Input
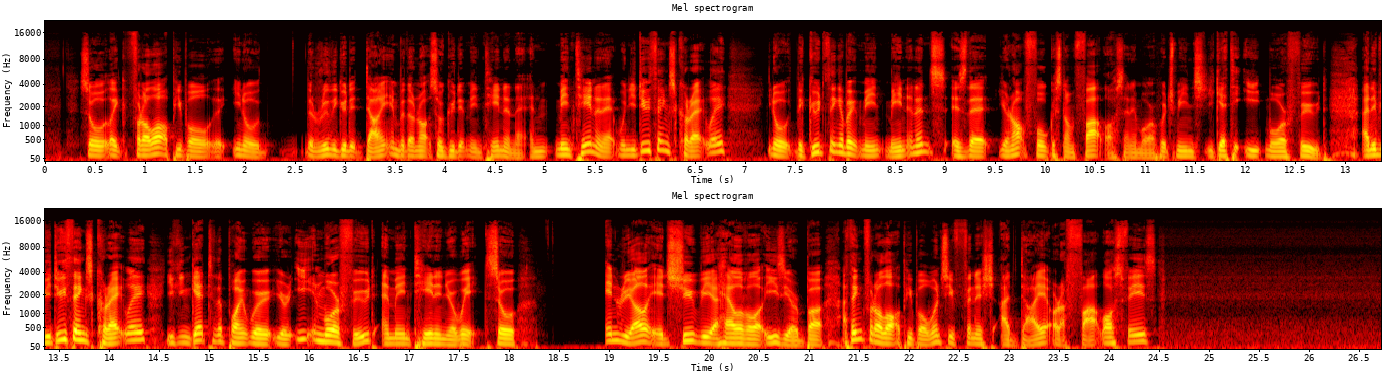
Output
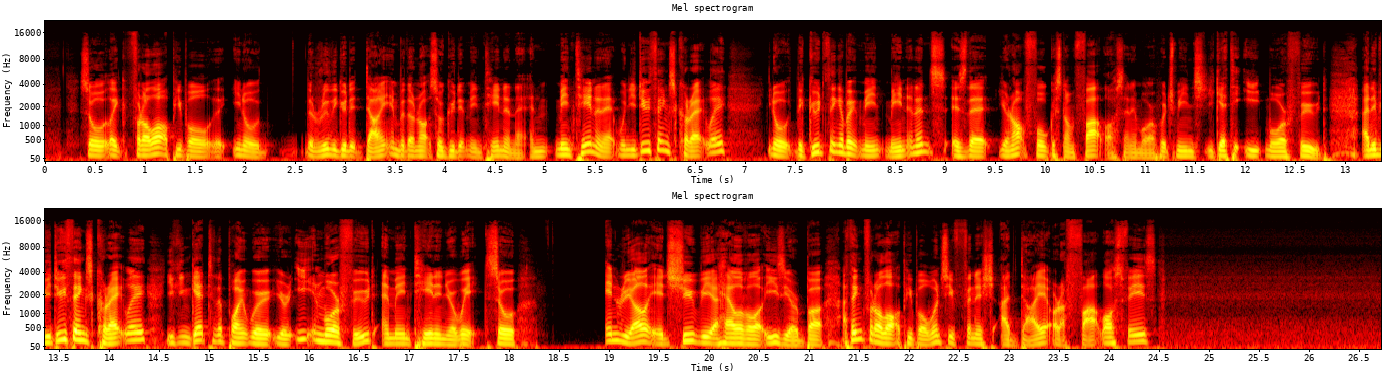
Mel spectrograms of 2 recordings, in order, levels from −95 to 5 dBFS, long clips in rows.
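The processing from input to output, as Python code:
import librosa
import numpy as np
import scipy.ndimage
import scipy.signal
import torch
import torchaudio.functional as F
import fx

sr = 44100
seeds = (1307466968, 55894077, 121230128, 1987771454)

y = fx.high_shelf(x, sr, hz=3700.0, db=-9.0)
y = F.gain(torch.from_numpy(y), 5.5).numpy()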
